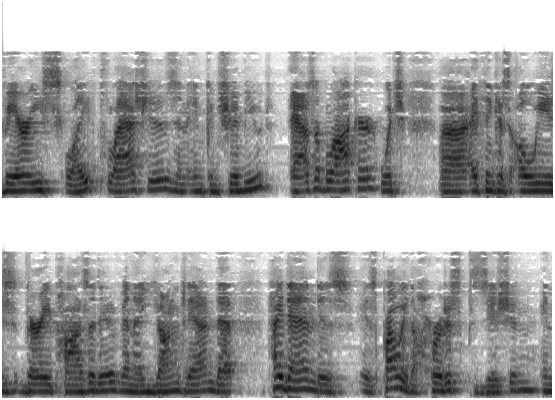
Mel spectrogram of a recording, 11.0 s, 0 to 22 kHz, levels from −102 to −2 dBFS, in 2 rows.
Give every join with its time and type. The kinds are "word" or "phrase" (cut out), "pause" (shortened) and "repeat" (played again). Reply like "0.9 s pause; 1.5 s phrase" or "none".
7.3 s word

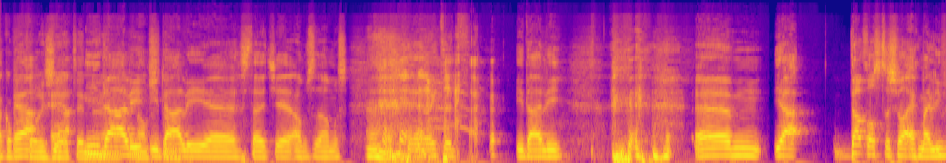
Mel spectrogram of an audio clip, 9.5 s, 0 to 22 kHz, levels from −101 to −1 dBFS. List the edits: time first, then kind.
7.7 s pause

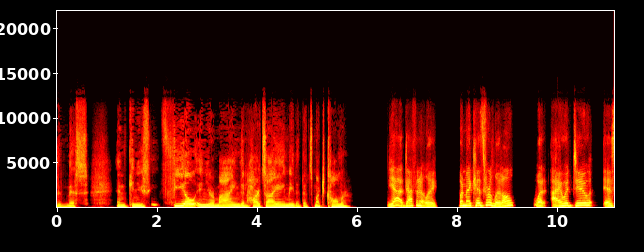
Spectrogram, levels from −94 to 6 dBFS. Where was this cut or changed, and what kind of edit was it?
none

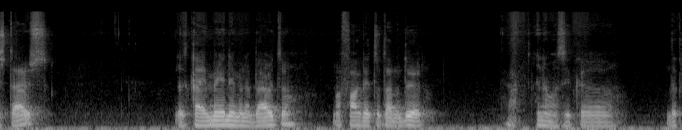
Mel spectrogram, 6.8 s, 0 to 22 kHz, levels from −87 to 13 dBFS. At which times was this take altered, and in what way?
none

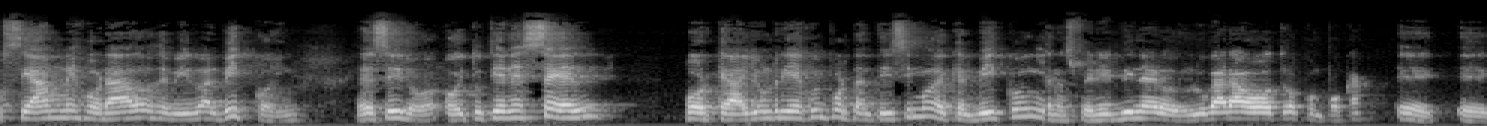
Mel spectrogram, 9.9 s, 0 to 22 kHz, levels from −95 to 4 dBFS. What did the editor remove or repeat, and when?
6.9 s phrase

